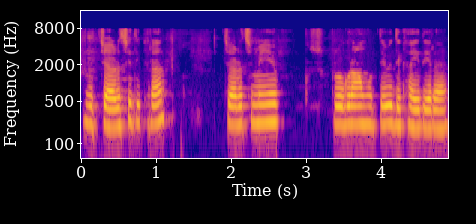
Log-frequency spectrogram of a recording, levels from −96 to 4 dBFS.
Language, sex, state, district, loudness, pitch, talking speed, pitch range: Hindi, female, Uttar Pradesh, Budaun, -15 LUFS, 210 Hz, 170 wpm, 200-220 Hz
